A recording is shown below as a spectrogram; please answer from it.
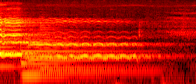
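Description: Operatic mezzo-soprano holding one long note with vibrato over plucked guitar accompaniment, the note fading near the end.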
